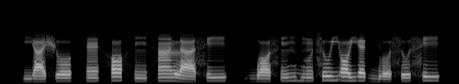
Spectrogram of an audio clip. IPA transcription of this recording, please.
j a˨ ʃ o˧ | ɛ̃˧ h ɔ˧ h ĩ˨ h ã˧ l a˨ s i˧ | ɡ͡b ɔ˨ s ĩ˨˦ ɡ͡b ũ˧ s u˦ j ɔ˦ j ɛ˦˨ ɡ͡b o˨ s u˧ s i˦

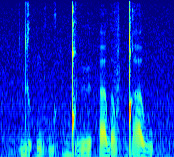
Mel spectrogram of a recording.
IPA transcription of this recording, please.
d u ʔ m b ɵ ɡʷ i ʔ ɡ͡ǃ ʉ | a w ɐ v ɡ͡ǃ a w

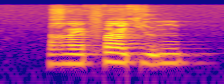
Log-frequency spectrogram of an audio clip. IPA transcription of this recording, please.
ʁ ɛ̃ f ã ç ɯ ŋ

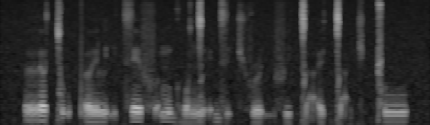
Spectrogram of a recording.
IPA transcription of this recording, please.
r ə˦ ǀ ṵ˥ pʼ ə˨ ɪ̯ l ḭ˨ t͡s e˦ f ə̰˦ m ɡʱ o˩ ŋ͡ǀ ḛ˦ d͡z ḭ˩ t͡ʃ f ɹ ḭ˩ f i˩ ɡ͡ǀ a̰˨ ɪ̯ ɡ͡ǀ a̰˦ t͡ʃ ǁ u˦

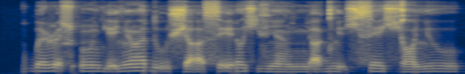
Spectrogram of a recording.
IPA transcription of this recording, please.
ɓ ə˨˦ ɭ ə̰˨ ɬ ʔ ũ˨ ʎ ḛ˨ lʲ ɔ̃˦ ɐ̯ ɗ ṵ˨ ʃ a̰˨ s ḛ˦ ɾ ɤ˦ ç vʲ ã˨ ɡ ɲ a̰˨˦ ɡ lʲ ə̰˨ ç s e˦ ç ɒ˨ lʲ u˨

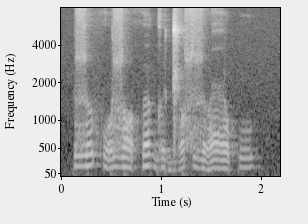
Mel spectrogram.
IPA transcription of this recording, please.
ɮ ɵ˧˥ f o˧˩˧ ɮ ɔ˧˩ θ œ˧˥ ɡ ɵ˩˧˩ d͡ʒ ɔ˩˥ ɬ ɮ ɵ˧˩˧ ʕ o˧˩ p u˧

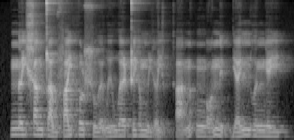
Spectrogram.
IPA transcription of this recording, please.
n ə˧ j x a˧ n ʈ a˨˩ w f a˧˥ j h o˧ ʂ u˨˩ ə̯ w ɨ˧ w əː˧ ʈ i˧ ə̯ m i˨˩˨ ə̯ j ə˨˩ k̚ ʔ a˨˩˦ n | ŋ ɔ˨˩˦ n i˨˩ t̚ j ɛ˧˥ ɲ u˧ ə̯ ŋ e˧ j

